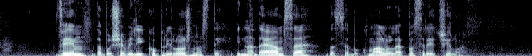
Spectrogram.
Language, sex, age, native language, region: Slovenian, male, 18-29, Slovenian, Drava region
